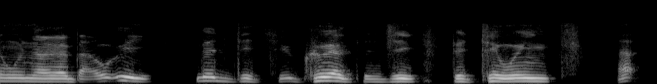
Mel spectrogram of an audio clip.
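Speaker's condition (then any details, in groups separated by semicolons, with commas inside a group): Cerebral palsy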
